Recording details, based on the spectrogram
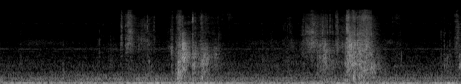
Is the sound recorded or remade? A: recorded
